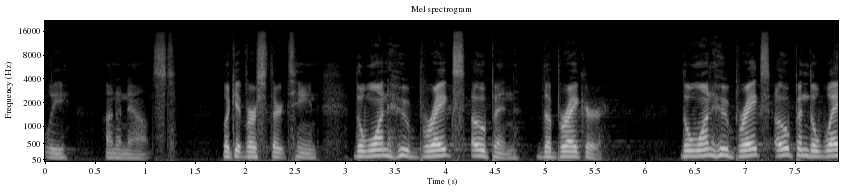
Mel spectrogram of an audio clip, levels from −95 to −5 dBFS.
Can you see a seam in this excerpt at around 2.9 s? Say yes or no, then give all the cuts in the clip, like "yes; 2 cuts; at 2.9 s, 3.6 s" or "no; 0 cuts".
no; 1 cut; at 4.8 s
